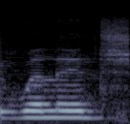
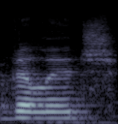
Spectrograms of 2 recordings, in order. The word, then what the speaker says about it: village: speaking in English they will have that soft pronunciation of V so I've heard people say willage instead of Village or invented instead of invented and I've heard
